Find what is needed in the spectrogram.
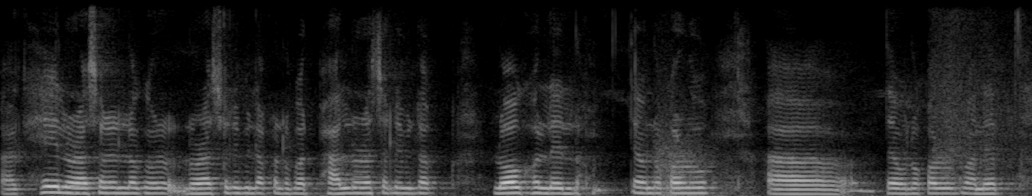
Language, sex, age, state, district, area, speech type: Assamese, female, 60+, Assam, Udalguri, rural, spontaneous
